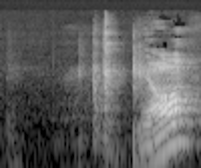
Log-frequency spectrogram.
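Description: A young man speaks briefly, close by.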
